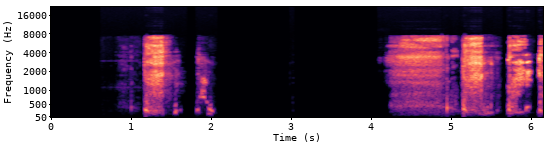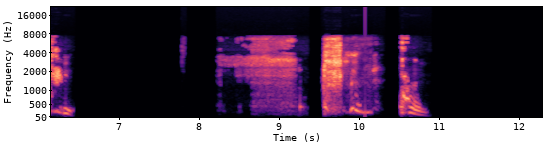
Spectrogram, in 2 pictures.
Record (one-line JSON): {"three_cough_length": "12.3 s", "three_cough_amplitude": 29305, "three_cough_signal_mean_std_ratio": 0.39, "survey_phase": "alpha (2021-03-01 to 2021-08-12)", "age": "45-64", "gender": "Male", "wearing_mask": "No", "symptom_cough_any": true, "symptom_fatigue": true, "symptom_fever_high_temperature": true, "symptom_change_to_sense_of_smell_or_taste": true, "symptom_onset": "5 days", "smoker_status": "Never smoked", "respiratory_condition_asthma": false, "respiratory_condition_other": false, "recruitment_source": "Test and Trace", "submission_delay": "2 days", "covid_test_result": "Positive", "covid_test_method": "RT-qPCR", "covid_ct_value": 11.7, "covid_ct_gene": "ORF1ab gene", "covid_ct_mean": 11.9, "covid_viral_load": "120000000 copies/ml", "covid_viral_load_category": "High viral load (>1M copies/ml)"}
